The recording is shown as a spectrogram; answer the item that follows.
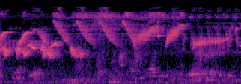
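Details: Young canary in full isian song: rapid sweeping whistles swooping down and up between high notes, short bright phrases running together, ending in a fast chattering trill.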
